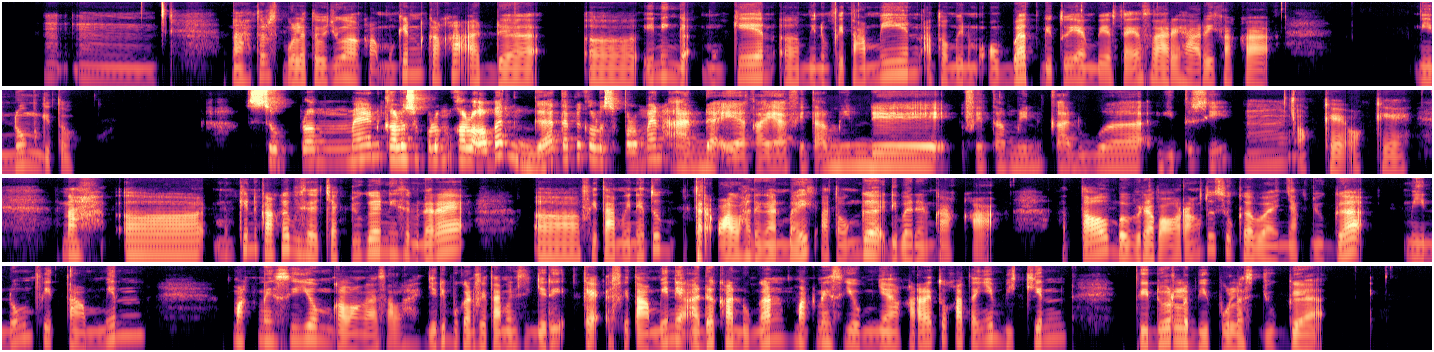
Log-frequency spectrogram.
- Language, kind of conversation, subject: Indonesian, advice, Mengapa saya bangun merasa lelah meski sudah tidur cukup lama?
- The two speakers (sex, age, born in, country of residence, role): female, 30-34, Indonesia, Indonesia, advisor; female, 45-49, Indonesia, Indonesia, user
- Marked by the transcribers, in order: lip smack; other background noise; tapping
